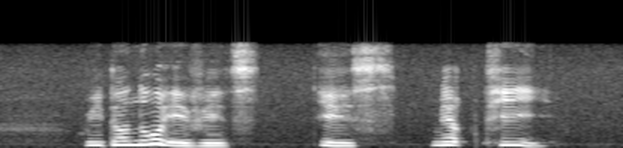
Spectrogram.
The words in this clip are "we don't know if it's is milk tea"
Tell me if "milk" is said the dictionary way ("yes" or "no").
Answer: no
